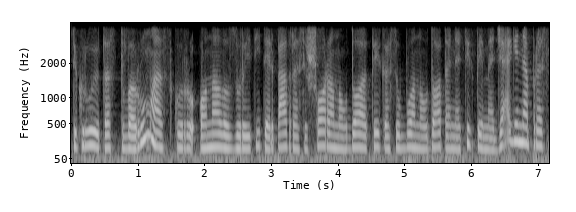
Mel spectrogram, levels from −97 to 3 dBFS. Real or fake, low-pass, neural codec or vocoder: real; 3.6 kHz; none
